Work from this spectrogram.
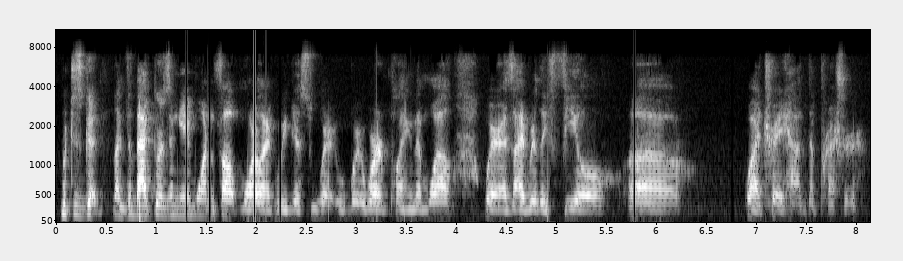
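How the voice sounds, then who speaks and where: A man's voice: medium pitch, little pitch movement, moderate pace, sharp tone, slightly rough, lo-fi sound. A man on a live stream reviewing his team's game footage, talking in a rambling, analytical way with many restarts, and he says he is losing his voice. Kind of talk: casual live-stream film breakdown.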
